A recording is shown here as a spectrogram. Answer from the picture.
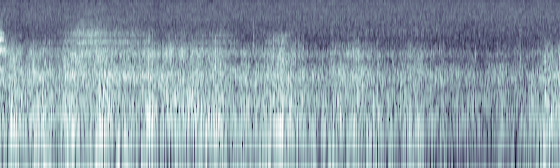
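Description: Wind buffeting the microphone: a steady, uneven low rumble.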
